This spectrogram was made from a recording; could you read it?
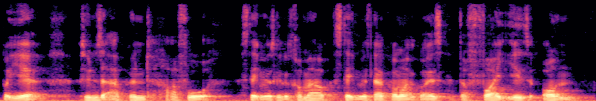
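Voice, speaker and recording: This man's voice sits on the low side, mellow and brisk with a flat delivery, and he's clearly got a stuffy, sniffly cold. He's a boxing vlogger rambling casually through a news video, full of fillers and false starts, captured only by a built-in device mic.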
